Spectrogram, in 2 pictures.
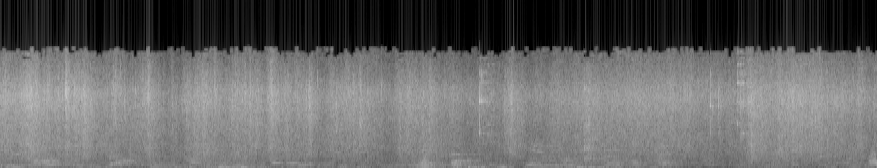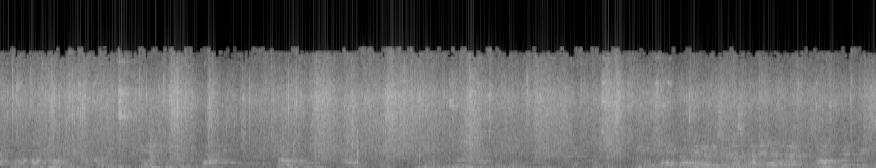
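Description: Several men and women chat nearby in a hushed crowd.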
